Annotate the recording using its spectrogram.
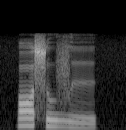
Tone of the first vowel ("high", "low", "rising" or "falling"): high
